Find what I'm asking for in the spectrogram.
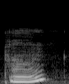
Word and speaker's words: Peng: It's P-E-N-G with an upward pitch change on the E, pronounced Pong.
